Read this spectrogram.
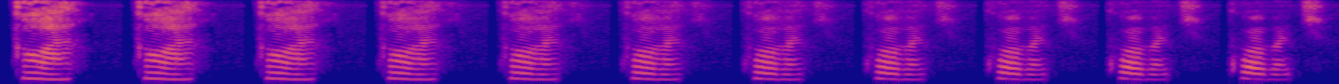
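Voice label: Proto-Indo-European kouh2e to Bosnian kovaC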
